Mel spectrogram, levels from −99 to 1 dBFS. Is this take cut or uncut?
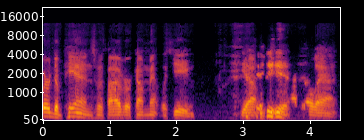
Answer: uncut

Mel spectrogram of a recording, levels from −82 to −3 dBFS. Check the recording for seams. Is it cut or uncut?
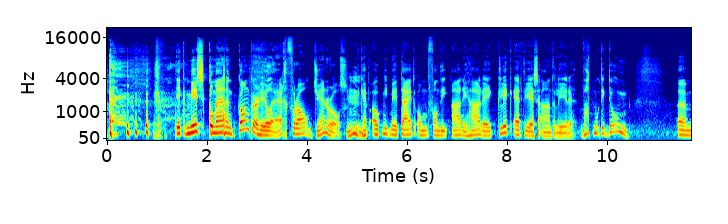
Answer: uncut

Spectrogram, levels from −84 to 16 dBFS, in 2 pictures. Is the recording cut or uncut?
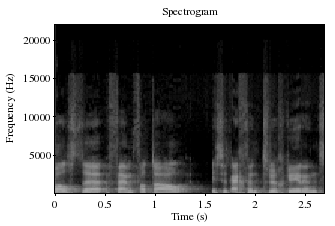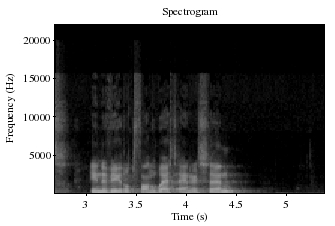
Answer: cut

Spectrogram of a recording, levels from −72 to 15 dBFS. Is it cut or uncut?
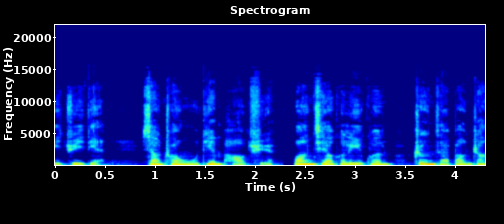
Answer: cut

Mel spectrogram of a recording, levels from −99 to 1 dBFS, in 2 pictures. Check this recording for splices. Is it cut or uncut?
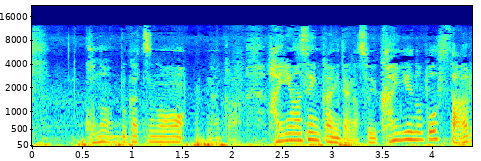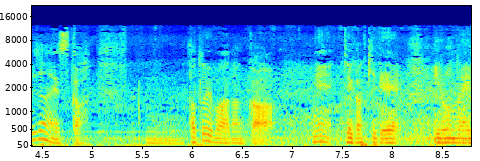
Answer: uncut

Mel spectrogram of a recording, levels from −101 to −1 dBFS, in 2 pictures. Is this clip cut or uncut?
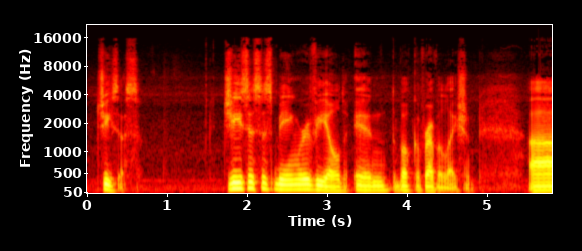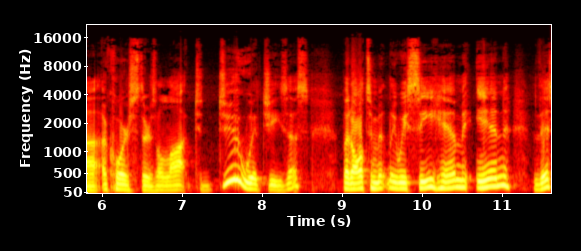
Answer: uncut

